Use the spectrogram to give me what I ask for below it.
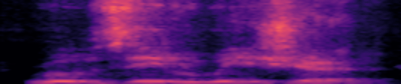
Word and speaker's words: Ruthzee Louijeune: and advocate and city councilor at large candidate rubesy louisian thank you for joining us today rosie thank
